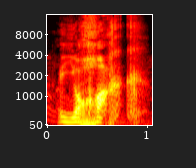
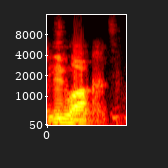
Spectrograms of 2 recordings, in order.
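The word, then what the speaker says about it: Yhwach: You think I thought it was Ewok. I'm only Ewok? playing. Ewok. Ewok. Nah, dude, you gotta pronounce the Yuach. Y. That's The all. Y is not silent.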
